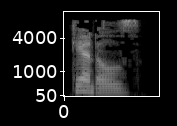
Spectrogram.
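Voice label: "candles", British English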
